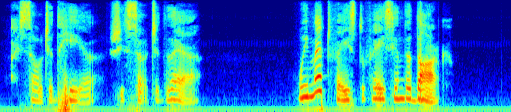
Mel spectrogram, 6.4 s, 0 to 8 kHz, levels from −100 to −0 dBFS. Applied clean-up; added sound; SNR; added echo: none; none; none; none.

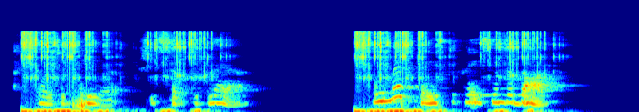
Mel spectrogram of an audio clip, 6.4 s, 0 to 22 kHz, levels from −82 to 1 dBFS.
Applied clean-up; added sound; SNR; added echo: classical method WPE with log-MMSE.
